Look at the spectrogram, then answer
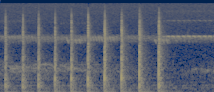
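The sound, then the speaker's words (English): A steady series of about nine sharp knocks on the door of the final house on the edge of town, evenly spaced, with a faint high ringing tone lingering underneath and no voices. “Joseph knocked on the door.”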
